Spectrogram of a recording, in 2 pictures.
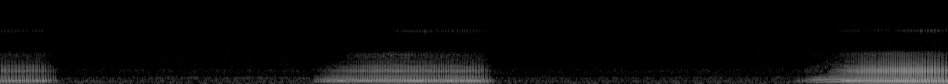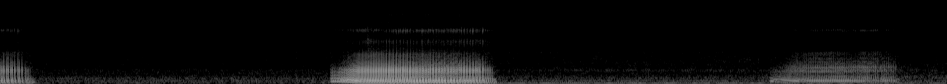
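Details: Shih Tzu dog snoring steadily indoors: five raspy, rumbling snores spaced about four to five seconds apart, each swelling and fading over a second or two.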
